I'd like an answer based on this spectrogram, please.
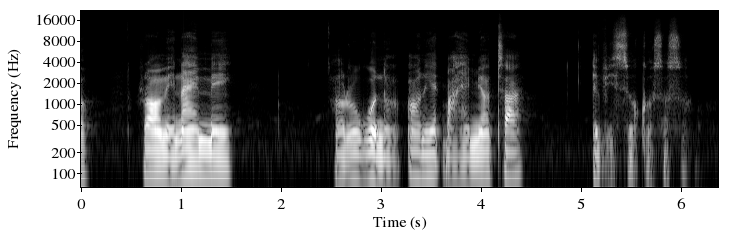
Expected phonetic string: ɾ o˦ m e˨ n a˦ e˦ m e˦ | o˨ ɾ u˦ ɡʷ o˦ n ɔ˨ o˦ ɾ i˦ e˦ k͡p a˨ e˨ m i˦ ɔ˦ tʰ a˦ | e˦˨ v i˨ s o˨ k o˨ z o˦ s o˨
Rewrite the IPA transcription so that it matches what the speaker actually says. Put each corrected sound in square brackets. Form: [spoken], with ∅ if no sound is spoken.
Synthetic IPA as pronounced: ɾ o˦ m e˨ n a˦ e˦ m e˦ | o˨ ɾ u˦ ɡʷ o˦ n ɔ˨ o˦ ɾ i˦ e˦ k͡p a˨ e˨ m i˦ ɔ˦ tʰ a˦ | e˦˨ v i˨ s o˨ k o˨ [s] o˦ s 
